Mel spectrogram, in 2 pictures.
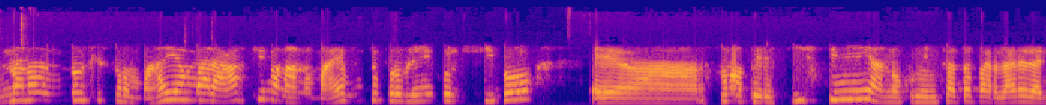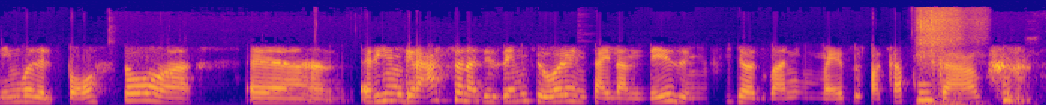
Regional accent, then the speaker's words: Bergamo, Lombardy, Italy; anche lei della stessa città da cui vengo io, che è Bergamo, perché sono originaria di Bergamo

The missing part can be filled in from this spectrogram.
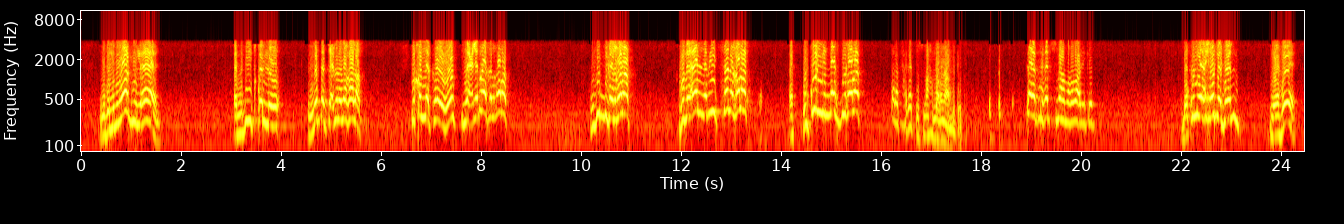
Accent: Egypt; واقول على الاقل في بلدنا مصر

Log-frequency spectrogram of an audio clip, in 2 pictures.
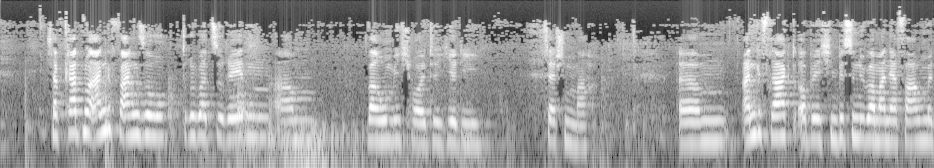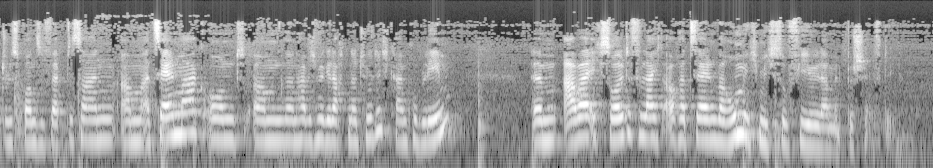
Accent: Bavaria, Germany; accent: Franconian; Wie man hört, komme ich aus Franken.

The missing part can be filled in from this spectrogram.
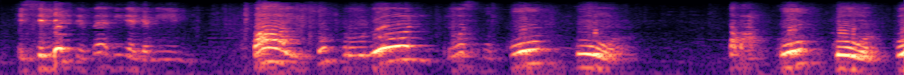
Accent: Egypt; مش كل حاجه موجوده عندنا في مصر

